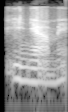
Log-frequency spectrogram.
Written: Inhame

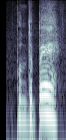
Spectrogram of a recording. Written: Pontape

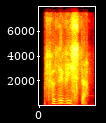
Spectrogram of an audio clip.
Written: faze vista

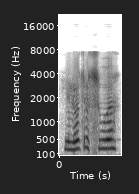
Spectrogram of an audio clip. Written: Ilotro Sua

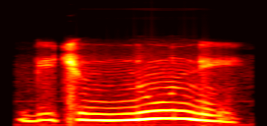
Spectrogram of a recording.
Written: Bicho Nune

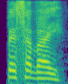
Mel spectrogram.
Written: Pessa Vai

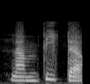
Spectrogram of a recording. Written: Lampita

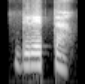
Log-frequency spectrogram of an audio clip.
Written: Greta

